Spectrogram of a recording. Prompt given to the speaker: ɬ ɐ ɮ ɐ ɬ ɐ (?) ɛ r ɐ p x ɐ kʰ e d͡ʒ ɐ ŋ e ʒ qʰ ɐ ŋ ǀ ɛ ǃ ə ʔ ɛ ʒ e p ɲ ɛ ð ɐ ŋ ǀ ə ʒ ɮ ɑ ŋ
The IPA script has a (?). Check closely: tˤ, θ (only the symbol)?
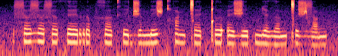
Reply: θ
